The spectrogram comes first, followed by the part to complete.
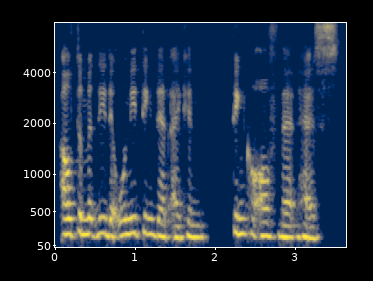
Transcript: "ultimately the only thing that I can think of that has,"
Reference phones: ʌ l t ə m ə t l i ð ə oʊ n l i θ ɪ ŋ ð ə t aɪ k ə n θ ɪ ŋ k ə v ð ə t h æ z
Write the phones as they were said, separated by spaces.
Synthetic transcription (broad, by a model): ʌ l t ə m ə t l i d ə oʊ n l i t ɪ ŋ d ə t aɪ k ə n t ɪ ŋ k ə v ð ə t h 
